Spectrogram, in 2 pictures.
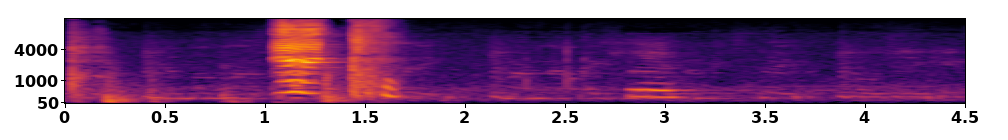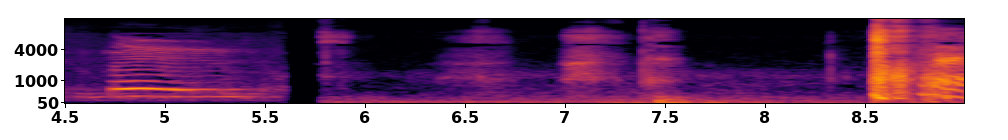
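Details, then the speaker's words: Baby's dramatic small, sharp sneezes separated by soft cooing, faint music in background; ordinary baby sneezing. "baby is a dramatic sneezer check how far they caught it"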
